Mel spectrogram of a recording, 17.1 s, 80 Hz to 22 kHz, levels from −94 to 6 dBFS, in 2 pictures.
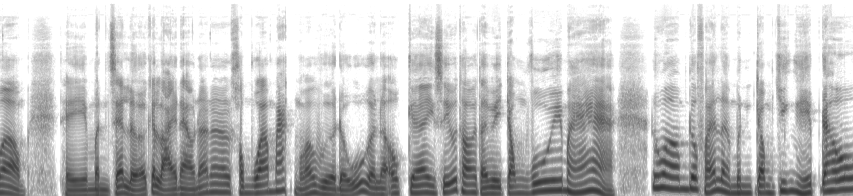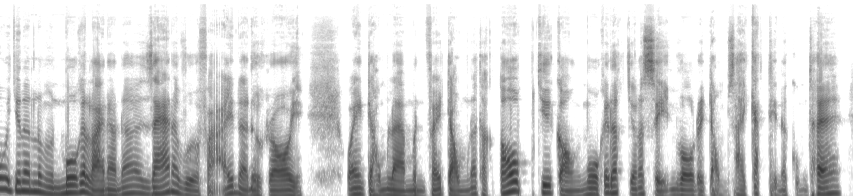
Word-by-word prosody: hông? 140 -9 +2 0.4
Thì 100 0 +1
mình 105 0 -1
sẽ 135 +8 +3
lựa 105 -5 +3
cái - - +3
loại 105 +2 +3
nào 110 -2 +1
nó 135 +4 0
nó 165 0 0
không 140 +1 -1
quá 155 +1 +4
mắc 190 +1 -2
mà 110 - -2
nó 130 - +2
vừa 125 -5 +2
đủ, 110 - +1
gọi 130 -7 +1
là, 120 - +1
ô 135 +3 0
kê 150 0 +2
xíu 160 +7 +1
thôi, 160 -5 +2
tại 125 - +3
vì 135 0 +3
trồng 135 +1 -1
vui 190 +6 +3
mà, 175 - +2 0.4
đúng 250 0 +3
hông? 230 -3 +3
Đâu 230 0 +5
phải 195 -3 +1
là 190 -4 +2
mình 145 0 0
trồng 145 0 +1
chuyên 185 +3 +1
nghiệp 155 -3 +1
đâu, 205 +5 +4
cho 185 - +1
nên 185 -1 +2
là 170 - +1
mình 130 -4 -3
mua 150 +3 +3
cái 175 0 +3
loại 95 -8 +1
nào 105 -1 -1
nó 135 +6 -4
giá 130 +3 0
nó 170 - -1
vừa 105 -6 -3
phải 130 +8 -6
là 105 - -2
được 95 -2 -5
rồi. 100 -2 0 0.4
Quan 120 +2 -2
trọng 100 0 -5
là 100 -3 +1
mình 95 0 -6
phải 105 +1 -2
trồng 95 -2 -3
nó 125 - -5
thật 125 - -11
tốt 175 +7 +3 0.2
chứ 150 -2 +1
còn 95 +1 -3
mua 120 +1 0
cái 150 - -3
đất 145 0 0
cho 115 - -4
nó 125 - -4
xịn 105 -3 -4
vô 105 -1 +1
rồi 95 - -5
trồng 100 0 -8
sai 100 +1 -8
cách - - -7
thì - - -12
nó - - -10
cũng 100 - -21
thế. 130 +7 0
135 Hz, 280 wpm, -22 LUFS, 105-160 Hz, 0.4 s, Đâu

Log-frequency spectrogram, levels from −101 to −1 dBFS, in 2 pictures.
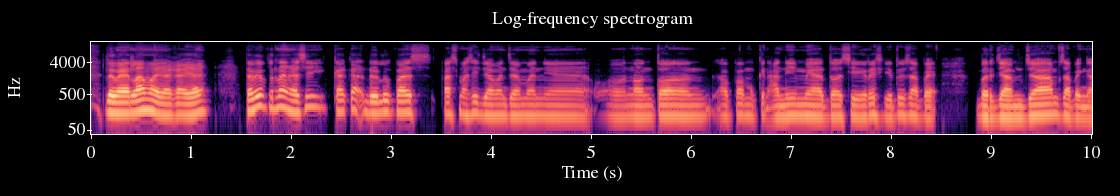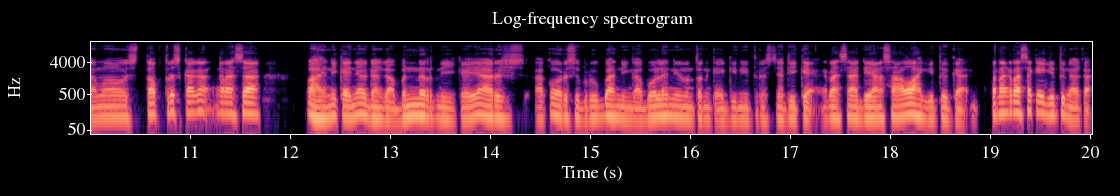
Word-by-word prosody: Lumayan 155 -1 +10
lama 180 0 +8
ya, 140 -2 +4
Kak, 140 0 +3
ya? 145 +2 +6 0.5
Tapi 215 +7 +6
pernah 220 -1 +2
nggak 165 -2 +3
sih, 225 +1 -2
Kakak 170 -3 -2
dulu 160 +2 +3
pas 165 0 +3 0.3
pas 150 -3 -1
masih 150 +2 -4
zaman-zamannya, 130 -2 -4
eee, 120 0 -12
nonton, 125 0 -2
apa, 125 +2 -7
mungkin 125 -5 -9
anime, 130 +3 -2
atau 125 +1 -2
series 125 +2 -3
gitu, 120 +3 -5
sampai 125 -4 -3 0.4
berjam-jam, 125 +3 +3
sampai 125 -3 0
nggak 110 0 -3
mau 120 0 -2
stop, 140 +7 -2
terus 160 +2 -1
Kakak 160 +2 -1
ngerasa, 150 -1 +3 0.5
"Wah, - - +4
ini 120 +3 -2
kayaknya 130 +3 +1
udah 115 - -1
nggak 110 -3 -2
bener 130 +3 +1
nih, 110 -2 -5
kayaknya 110 +6 -1
harus 110 - -5
aku 135 -3 -3
harus 120 - -6
berubah 115 +3 -1
nih, 115 -2 -5
nggak 100 -1 -4
boleh 120 +2 +1
nih 125 - -3
nonton 110 0 -6
kayak 95 0 -7
gini 105 +1 -7
terus." 105 0 -13
Jadi 110 -1 -5
kayak 110 - -2
ngerasa 115 +1 -2
ada - - -1
yang 115 - -3
salah 125 +4 +4
gitu, 110 0 -4
Kak. - - -3 0.2
Pernah 150 +1 +3
ngerasa 160 +1 +4
kayak 160 -2 0
gitu - - -6
nggak, 105 0 -1
125 Hz, 195 wpm, -24 LUFS, 115-145 Hz, 0.5 s, Lumayan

